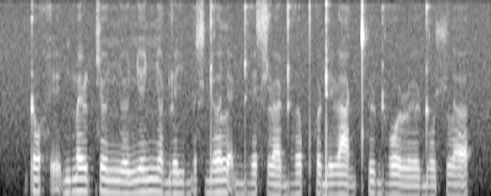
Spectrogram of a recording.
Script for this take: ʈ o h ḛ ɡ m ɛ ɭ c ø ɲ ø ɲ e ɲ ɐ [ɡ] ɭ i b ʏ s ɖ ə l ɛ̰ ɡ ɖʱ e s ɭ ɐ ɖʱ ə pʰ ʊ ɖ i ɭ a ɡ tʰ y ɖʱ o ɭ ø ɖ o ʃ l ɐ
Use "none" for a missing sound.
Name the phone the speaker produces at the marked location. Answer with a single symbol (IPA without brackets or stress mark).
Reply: ɡ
